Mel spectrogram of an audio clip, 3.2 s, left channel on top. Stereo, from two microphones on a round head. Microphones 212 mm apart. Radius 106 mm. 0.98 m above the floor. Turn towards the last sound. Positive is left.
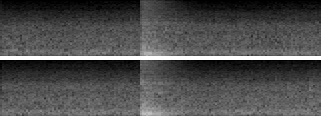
turn(degrees=-35)  # may be behind; listen again after turning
